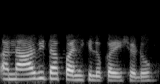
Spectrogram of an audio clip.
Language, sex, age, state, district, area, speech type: Sindhi, female, 45-60, Uttar Pradesh, Lucknow, urban, conversation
